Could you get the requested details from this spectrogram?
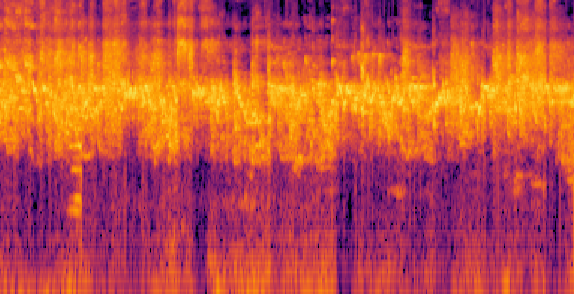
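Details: Pet budgerigars in a flock keep up a constant high chattering of rapid chirps and short squawks, the overlapping voices forming an unbroken bright twitter.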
